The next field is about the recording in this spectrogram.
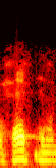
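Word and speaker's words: Hofmann: हाफ नहीं होता। हाफ मान होता है। एच O double F एम A double N हाफ मान प्रोडक्ट।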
